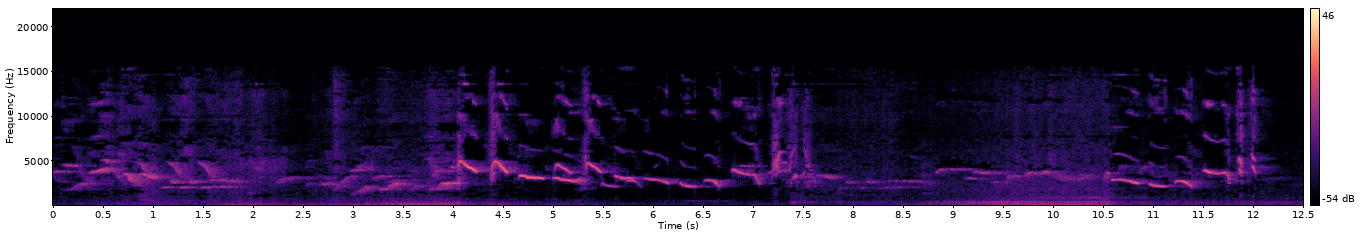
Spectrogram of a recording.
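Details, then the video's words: Magpie-robin song for prompting a magpie-robin to sing: a long, lively sequence of chattering and whistled phrases, many quick downward slurs, over a low rumbling background that rises and falls. "pancingan kacer biar cepat gacor dan ngobra"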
